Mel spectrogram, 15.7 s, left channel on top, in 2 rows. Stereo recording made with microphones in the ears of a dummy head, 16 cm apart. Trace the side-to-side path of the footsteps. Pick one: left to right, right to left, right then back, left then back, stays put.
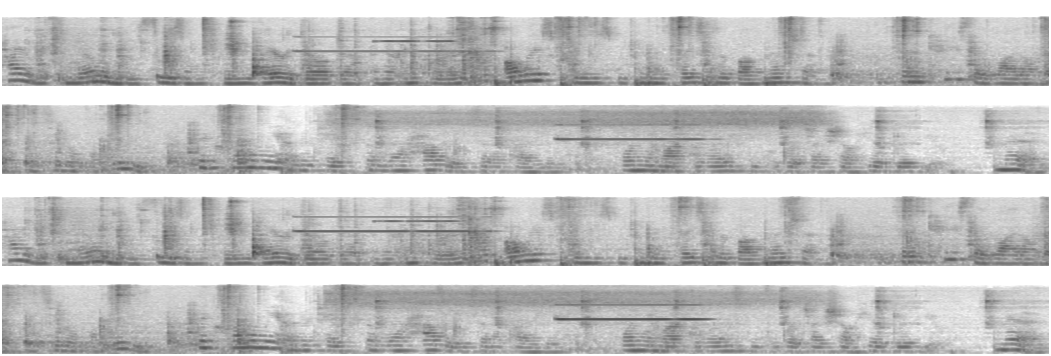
right then back.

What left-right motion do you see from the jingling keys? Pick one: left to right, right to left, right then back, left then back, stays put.
left then back.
